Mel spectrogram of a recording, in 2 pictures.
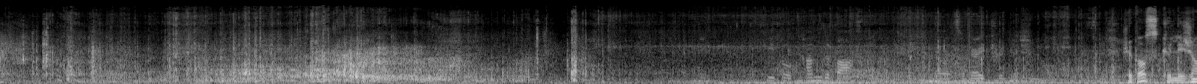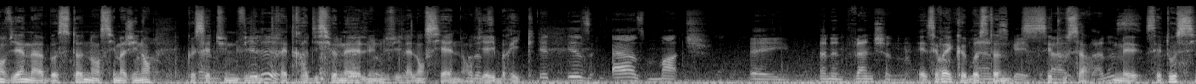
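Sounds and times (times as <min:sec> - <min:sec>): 
skateboard wheels rolling: 0:00.0 - 0:16.2
indistinct voices murmuring: 0:06.7 - 0:23.9
speech: 0:11.3 - 0:23.9.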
